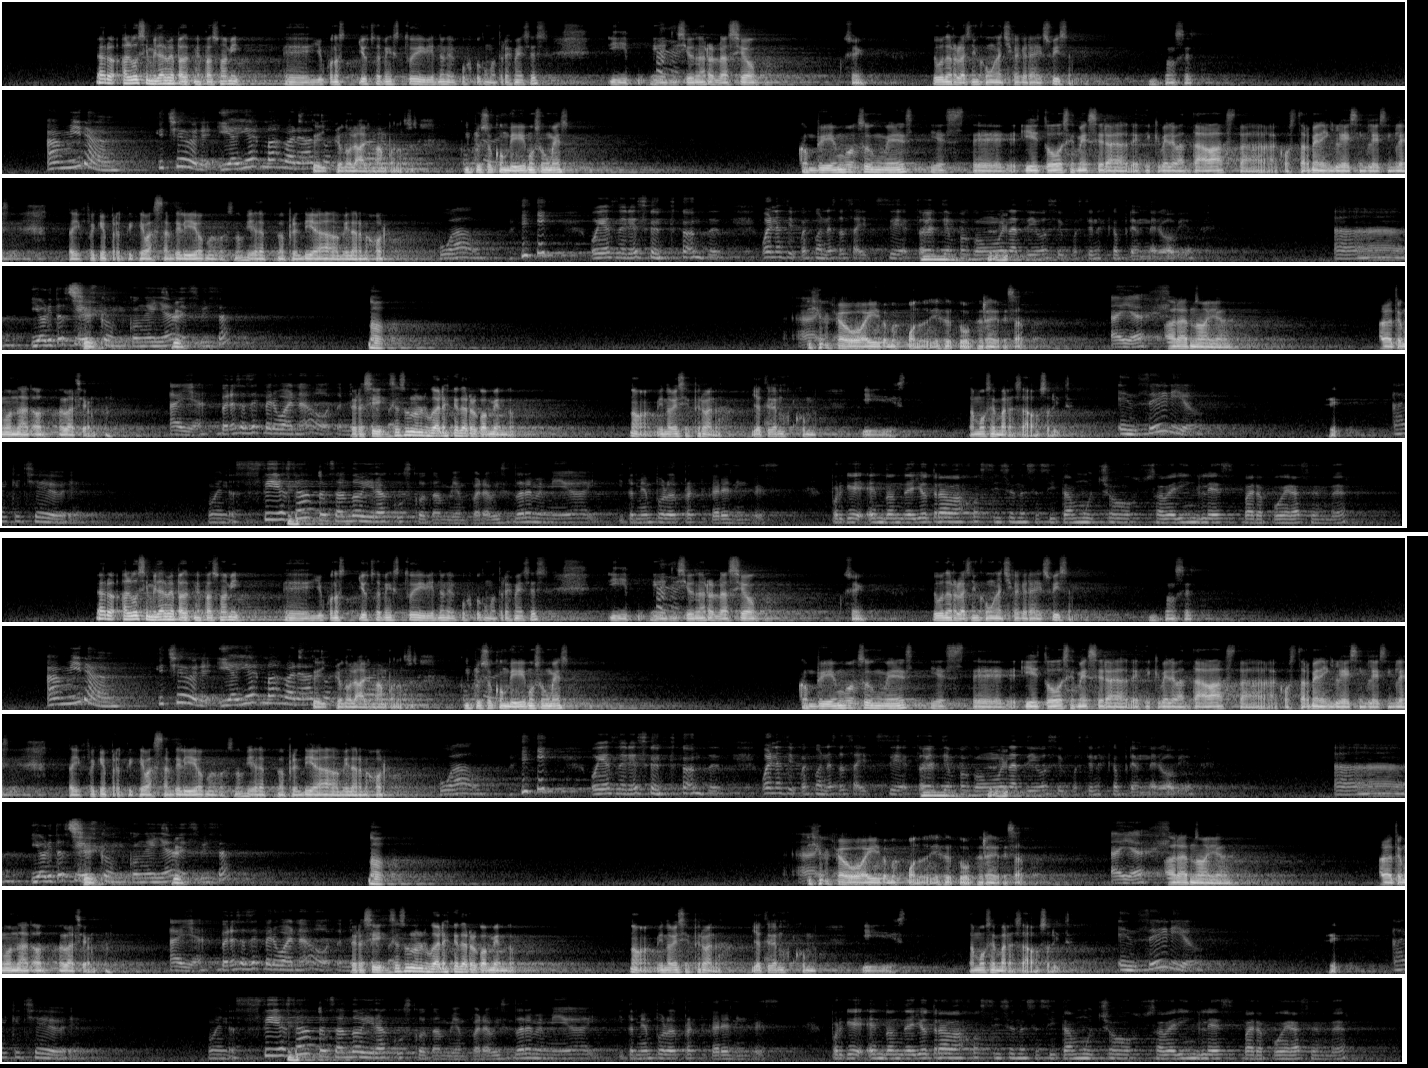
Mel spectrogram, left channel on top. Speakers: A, in the centre; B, on the left.
A: Claro, algo similar me, pa- me pasó a mí. Eh, yo, cuando, yo también estuve viviendo en el Cusco como tres meses y eh,
B: ¿no?
A: inicié una relación, sí, tuve una relación con una chica que era de Suiza. Entonces,
B: Ah, mira, qué chévere. ¿Y allá es más barato,
A: este,
B: es
A: yo
B: más
A: no hablaba
B: caro?
A: alemán, bueno,
B: ¿Cómo,
A: entonces,
B: l- cómo
A: incluso
B: la ves?
A: convivimos un mes, convivimos un mes y, este, y todo ese mes era desde que me levantaba hasta acostarme era inglés, inglés, inglés. Ahí fue que practiqué bastante el idioma, pues, ¿no? Y ahora lo aprendí a dominar mejor.
B: Wow. <laughs> Voy a hacer eso <laughs> entonces. Bueno, sí, pues cuando estás ahí sí, todo
A: <laughs>
B: el tiempo con un nativo, sí, pues tienes que aprender, obvio. Ah, ¿y ahorita sigues
A: Sí,
B: con, con ella
A: sí.
B: de Suiza?
A: No, <laughs>
B: Ah,
A: y
B: ya,
A: acabó ahí nomás cuando ya se tuvo que regresar.
B: ah, ya,
A: Ahora no, ya, ahora tengo una otra relación.
B: ah, ya. ¿Pero esa sí es peruana o también
A: Pero
B: de otro
A: sí,
B: país?
A: esos son los lugares que te recomiendo. No, mi novia sí es peruana, ya
B: Ah,
A: tenemos
B: ya.
A: con... y estamos embarazados ahorita.
B: ¿En serio?
A: Sí.
B: Ay, qué chévere. Bueno, sí, estaba
A: Ujú.
B: pensando ir a Cusco también para visitar a mi amiga y, y también poder practicar el inglés, porque en donde yo trabajo sí se necesita mucho saber inglés para poder ascender,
